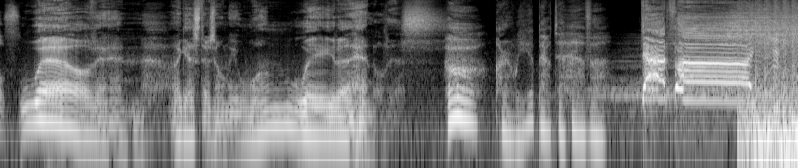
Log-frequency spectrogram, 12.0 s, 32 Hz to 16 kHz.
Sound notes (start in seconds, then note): 6.9 gasps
